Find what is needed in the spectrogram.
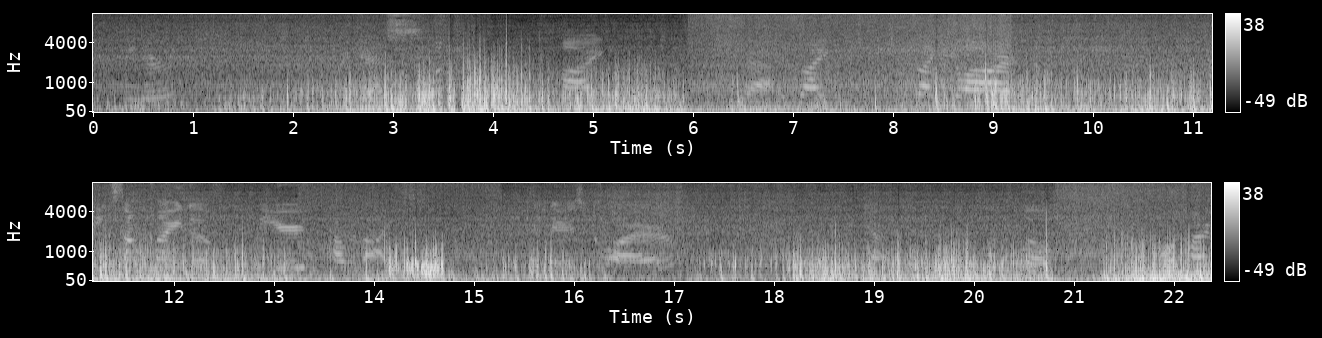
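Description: Wind buffeting the microphone from a moving car on a mountain road, surging and easing in gusts over the low rumble of the car.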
